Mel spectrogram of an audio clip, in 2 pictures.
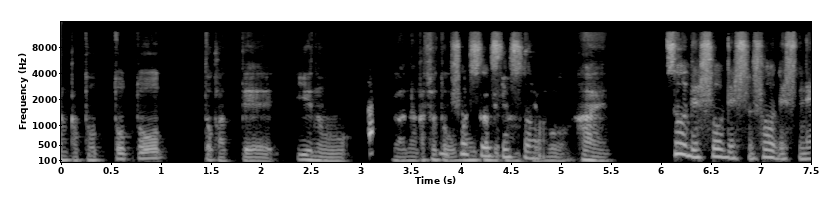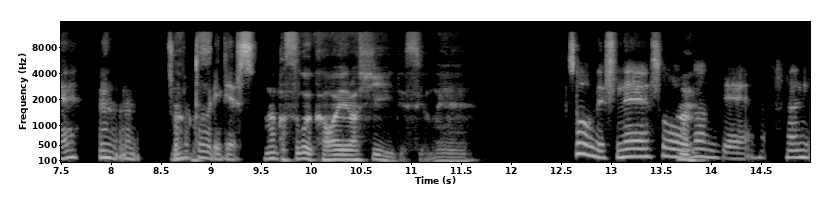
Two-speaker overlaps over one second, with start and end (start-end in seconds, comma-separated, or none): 3.8-5.1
